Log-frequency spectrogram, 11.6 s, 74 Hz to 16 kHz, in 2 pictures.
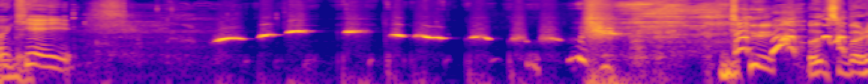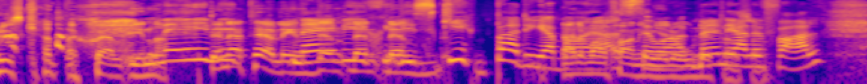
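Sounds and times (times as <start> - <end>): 
speech: 0.0 - 0.9, 3.5 - 11.5
person whistling a short halting tune: 1.4 - 4.1
burst of laughter or noisy breath: 4.6 - 7.1.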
